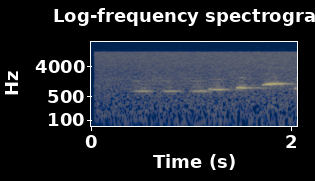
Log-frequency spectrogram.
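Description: Whistled melody opening a pop song: three short notes on one pitch, then three notes stepping upward, the last the highest and longest with a slight upward slide, growing louder through the phrase.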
